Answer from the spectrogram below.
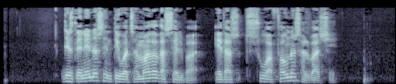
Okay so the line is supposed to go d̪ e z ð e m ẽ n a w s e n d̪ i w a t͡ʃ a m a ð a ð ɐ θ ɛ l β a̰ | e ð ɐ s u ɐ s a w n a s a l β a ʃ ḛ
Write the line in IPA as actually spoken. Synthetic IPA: d̪ e z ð e n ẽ n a s e n t̪ i w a t͡ʃ a m a ð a ð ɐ s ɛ l β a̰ | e ð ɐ s u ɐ f a w n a s a l β a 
